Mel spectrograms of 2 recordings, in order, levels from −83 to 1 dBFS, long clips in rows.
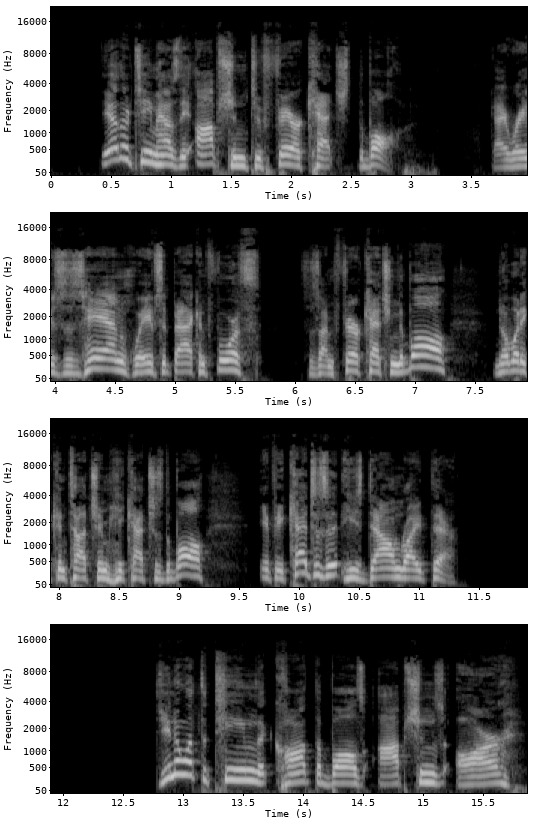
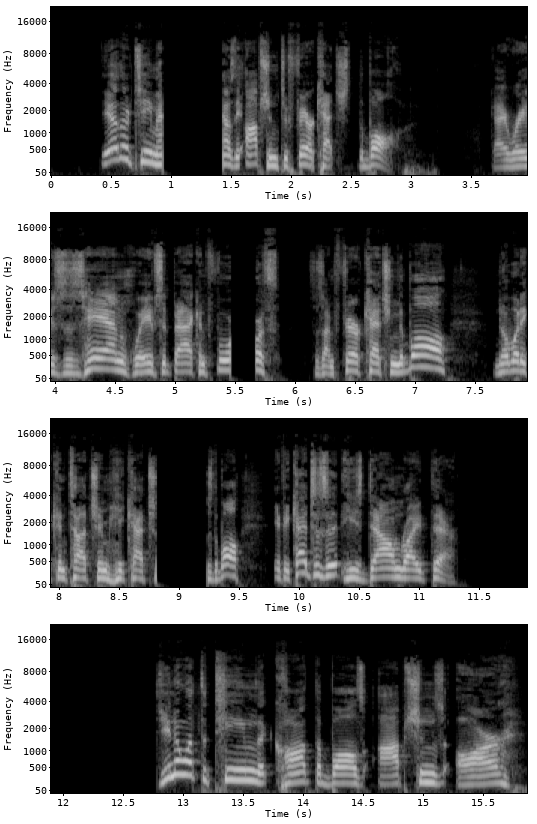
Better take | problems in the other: first | audio freezing; at 1 s, at 5.5 s and at 9 s

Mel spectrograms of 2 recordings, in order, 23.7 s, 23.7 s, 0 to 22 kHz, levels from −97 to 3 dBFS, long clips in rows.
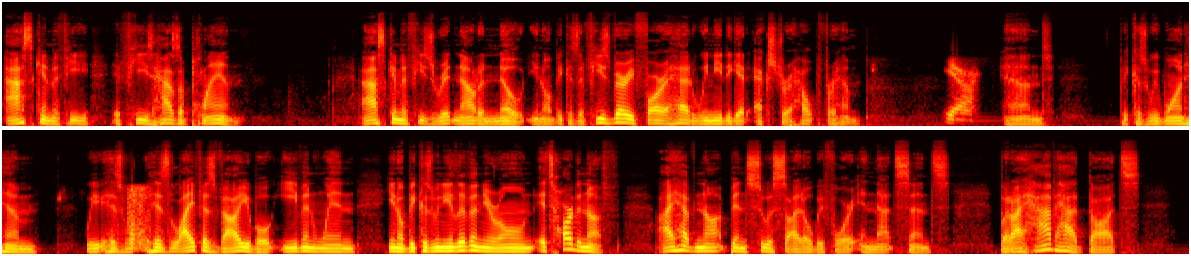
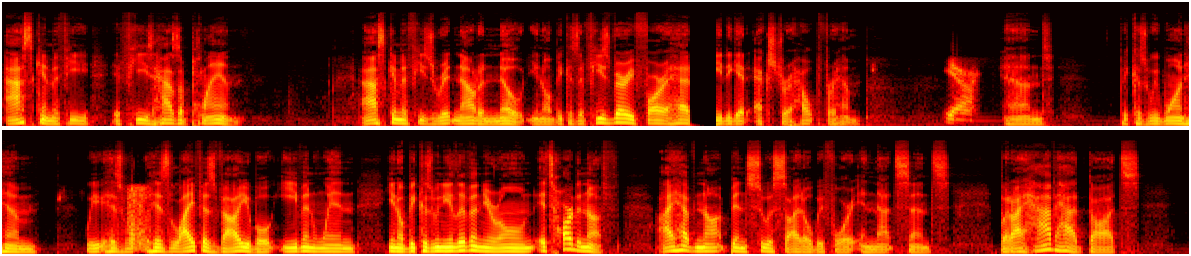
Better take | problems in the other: first | audio cutting out; at 7 s

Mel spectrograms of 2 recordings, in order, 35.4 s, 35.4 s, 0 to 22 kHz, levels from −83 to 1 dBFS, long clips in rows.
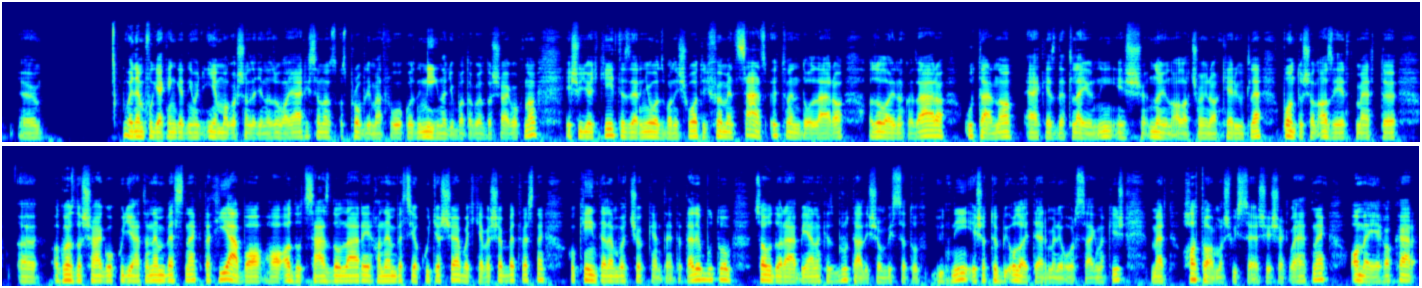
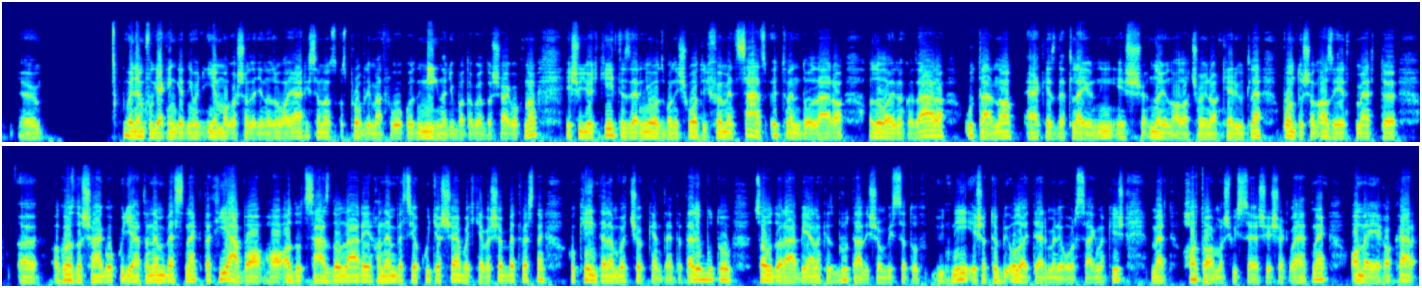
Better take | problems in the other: first | distortion; slight; 10 dB below the speech

